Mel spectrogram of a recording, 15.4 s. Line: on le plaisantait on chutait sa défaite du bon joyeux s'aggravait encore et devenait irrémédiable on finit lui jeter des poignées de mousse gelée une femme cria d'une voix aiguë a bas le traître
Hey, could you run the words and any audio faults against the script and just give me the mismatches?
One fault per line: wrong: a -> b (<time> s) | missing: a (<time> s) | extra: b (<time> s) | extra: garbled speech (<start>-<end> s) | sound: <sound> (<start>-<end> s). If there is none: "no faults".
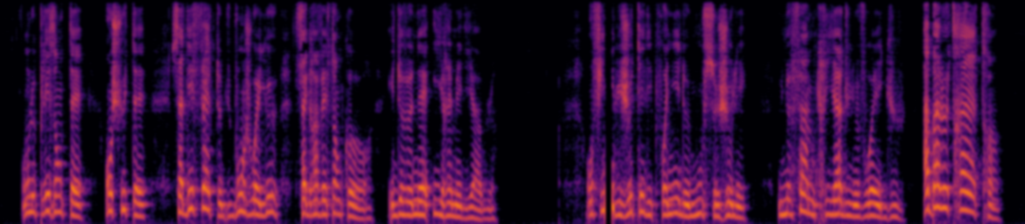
sound: dropout (9.1-9.2 s)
